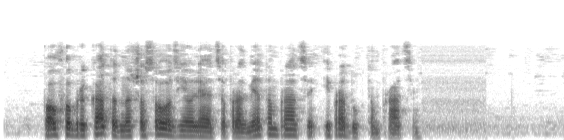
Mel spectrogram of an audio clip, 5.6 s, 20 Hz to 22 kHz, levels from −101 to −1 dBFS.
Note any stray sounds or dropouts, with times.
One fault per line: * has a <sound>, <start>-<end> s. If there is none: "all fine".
all fine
